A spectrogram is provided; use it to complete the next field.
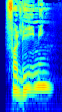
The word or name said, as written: forlening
